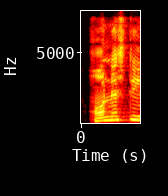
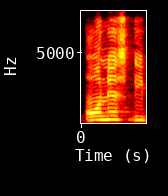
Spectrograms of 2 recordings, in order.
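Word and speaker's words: honesty: और टेस्टी भी कि होनेस्टी नहीं पढेंगे से ऑनेस्टी पढ़ते ऑनेस्ट ई ठीक है यह साइलेंट हो गया है और यहां कंफ्यूजन हो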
